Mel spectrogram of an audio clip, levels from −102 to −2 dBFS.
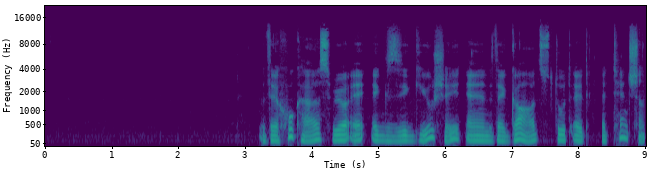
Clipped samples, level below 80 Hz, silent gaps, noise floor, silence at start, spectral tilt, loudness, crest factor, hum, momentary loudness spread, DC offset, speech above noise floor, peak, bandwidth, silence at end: under 0.1%; -84 dBFS; none; under -90 dBFS; 3.2 s; -4.5 dB/octave; -50 LUFS; 20 dB; none; 9 LU; under 0.1%; over 40 dB; -32 dBFS; 13.5 kHz; 0 s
